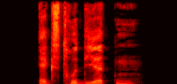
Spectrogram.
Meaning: inflection of extrudieren: 1. first/third-person plural preterite 2. first/third-person plural subjunctive II
- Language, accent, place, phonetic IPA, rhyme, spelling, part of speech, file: German, Germany, Berlin, [ɛkstʁuˈdiːɐ̯tn̩], -iːɐ̯tn̩, extrudierten, adjective / verb, De-extrudierten.ogg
